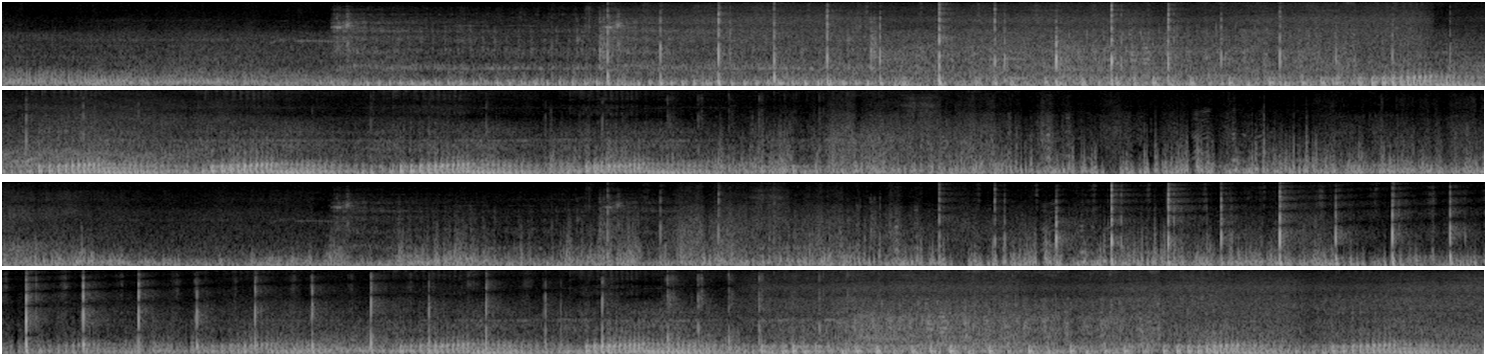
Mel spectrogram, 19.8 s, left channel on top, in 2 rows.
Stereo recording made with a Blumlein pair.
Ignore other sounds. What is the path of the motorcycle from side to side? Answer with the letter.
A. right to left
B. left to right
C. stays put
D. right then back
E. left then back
B.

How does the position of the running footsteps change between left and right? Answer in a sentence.
In this clip you hear the running footsteps move to the right.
